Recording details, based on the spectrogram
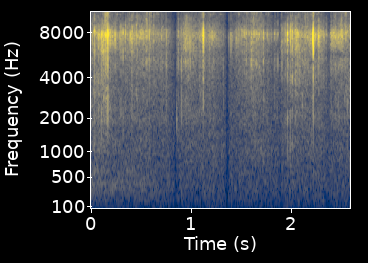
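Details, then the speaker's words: Differential removed and turned by hand, one bearing blown out and the bearings filthy: faint, dry, gritty rasp of dirty bearings grinding on trapped grit; gritty bearing grinding. "Like if they feel gritty or grindy, like I hear that grinding, but that's the bearing. Bearings are filthy."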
